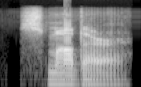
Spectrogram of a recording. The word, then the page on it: smother: American English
